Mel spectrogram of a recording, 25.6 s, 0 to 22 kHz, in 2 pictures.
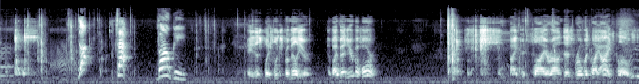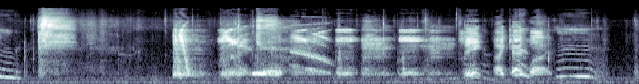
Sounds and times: Speech: 22.0 - 23.9.

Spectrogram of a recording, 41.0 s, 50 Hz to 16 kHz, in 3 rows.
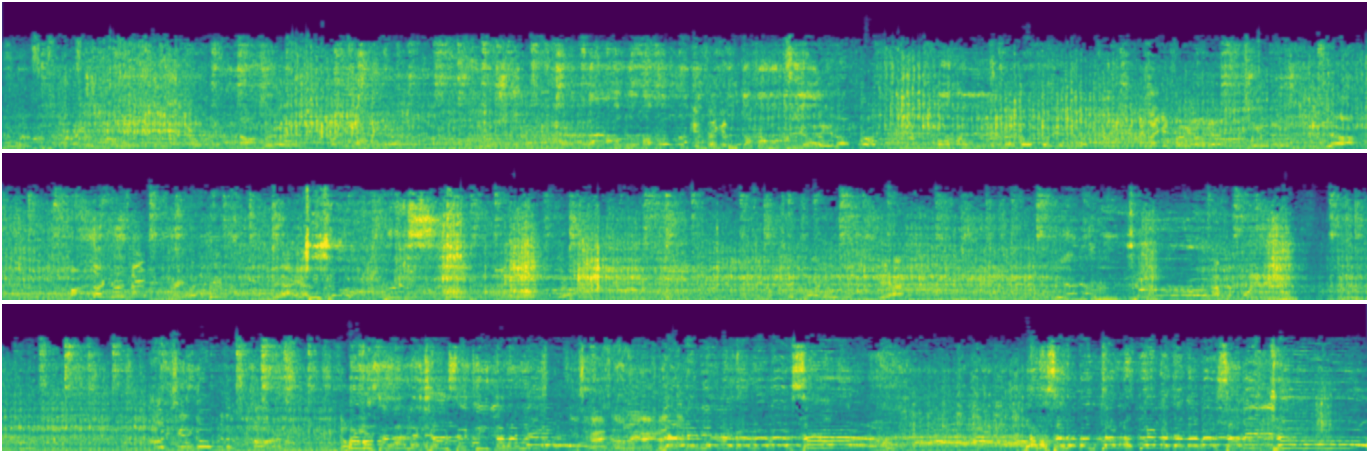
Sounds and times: Truck: 0.0 - 40.9.

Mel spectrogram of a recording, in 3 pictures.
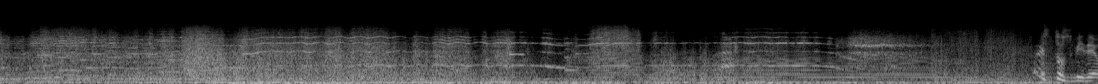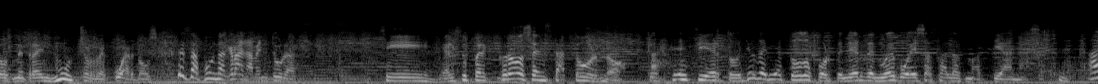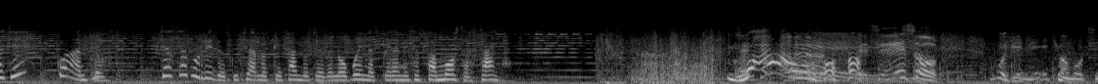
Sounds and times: Music: 0.0 - 32.9.

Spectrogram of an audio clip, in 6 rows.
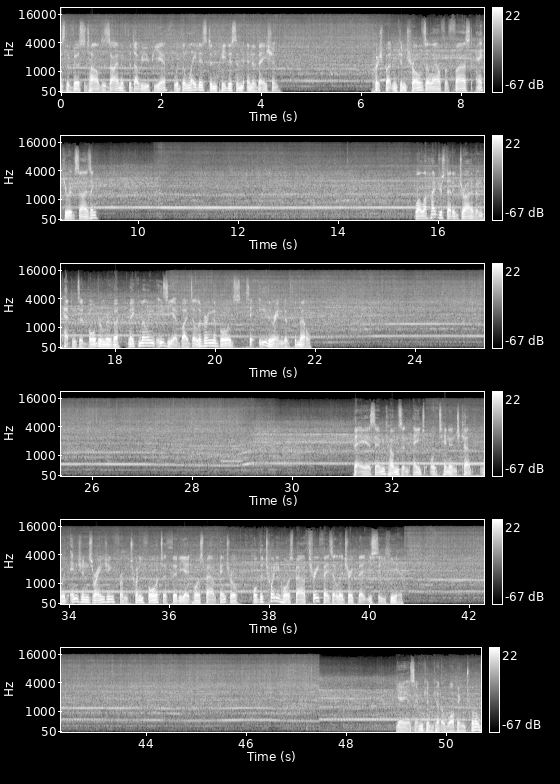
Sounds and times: Speech: 0.0 - 4.4, 6.2 - 9.2, 15.5 - 22.0, 31.2 - 40.7, 49.0 - 50.7.

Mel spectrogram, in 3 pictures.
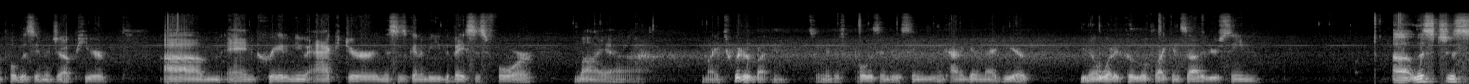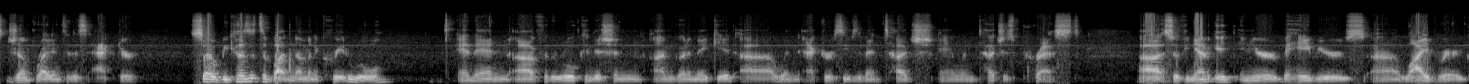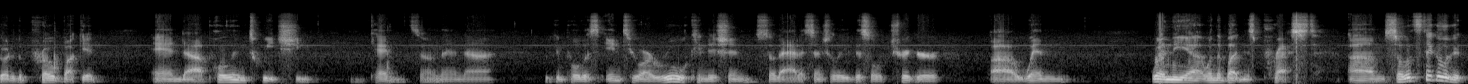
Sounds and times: Speech: 0.0 - 12.6, 13.8 - 18.6, 19.2 - 40.2, 40.9 - 44.0.

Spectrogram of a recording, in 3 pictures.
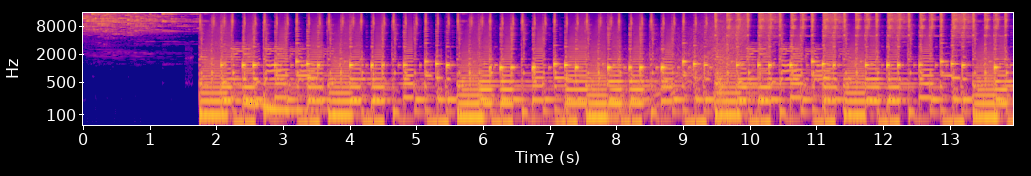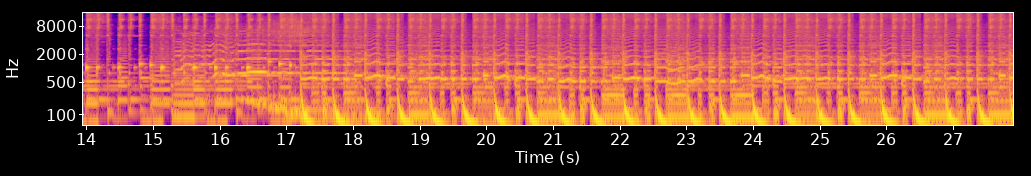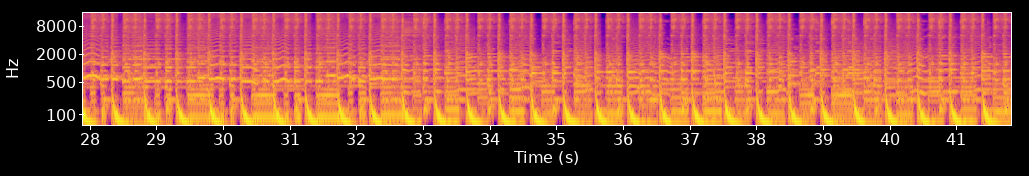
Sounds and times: Music: 1.7 - 41.8.

